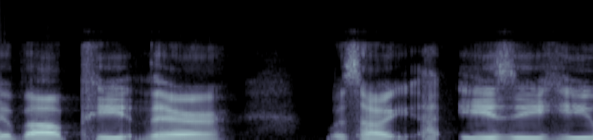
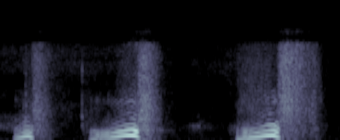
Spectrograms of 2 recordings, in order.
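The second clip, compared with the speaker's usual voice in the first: high yapping woof woof woof, each rising; mocking the dog with high rising barks; mock barking; 5 dB louder, much slower than usual. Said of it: "That's what you sound like".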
